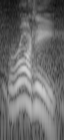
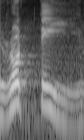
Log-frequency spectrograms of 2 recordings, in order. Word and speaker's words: roti: Rotty. Rotty. Okay. I say roti. Roti. But you're pronouncing it like the ties pronounce it.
